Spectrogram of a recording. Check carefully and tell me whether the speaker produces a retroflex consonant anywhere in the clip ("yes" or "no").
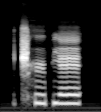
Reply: yes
